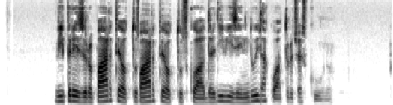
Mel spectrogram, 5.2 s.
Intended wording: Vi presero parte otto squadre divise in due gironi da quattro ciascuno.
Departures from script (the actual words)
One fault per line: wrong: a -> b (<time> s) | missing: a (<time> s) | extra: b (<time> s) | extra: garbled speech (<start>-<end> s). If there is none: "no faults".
extra: parte otto (1.8 s)
missing: gironi (3.4 s)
